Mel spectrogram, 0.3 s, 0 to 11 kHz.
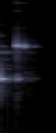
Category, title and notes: Sound effects > Electronic / Design
Random UI Sounds 5
All sample used from bandlab. I just put a drumfill into phaseplant granular, and used Flsudio ''Patcher'' plugin to add multiple phaser, Vocodex, and flanger, because I was really boring. Extra plugin used to process: OTT.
